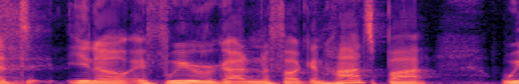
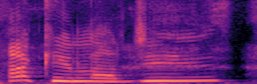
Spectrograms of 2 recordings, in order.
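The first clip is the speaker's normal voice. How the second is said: much higher, dainty Southern belle voice; Southern belle Hitler. Acted. Making a friend laugh with Hitler as a Southern belle, high dainty voice. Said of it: "Southern Belle Hitler".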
